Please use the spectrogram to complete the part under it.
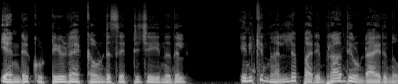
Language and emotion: Malayalam, fearful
